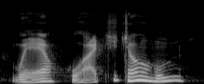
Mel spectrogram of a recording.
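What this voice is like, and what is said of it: Imitates another person's voice. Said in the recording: “my Reagan impression”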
